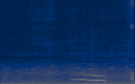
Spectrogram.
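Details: Palm-sized lost kitten crying from under a parked car before its rescue; a single thin, falling meow lasting about half a second, faint against low traffic-like rumble.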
